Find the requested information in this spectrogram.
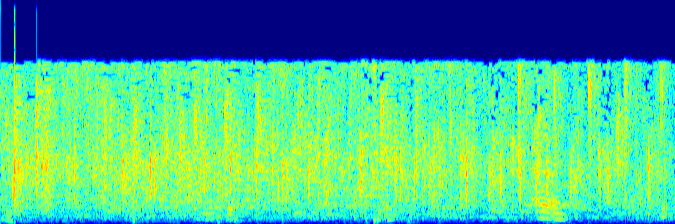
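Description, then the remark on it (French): An audience claps steadily for several seconds for a lecturer, a dense, even wash of many hands that holds its level throughout, with faint murmuring voices mixed underneath. “Bon, eh bien, nous allons de nouveau applaudir notre merci conférencier.”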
